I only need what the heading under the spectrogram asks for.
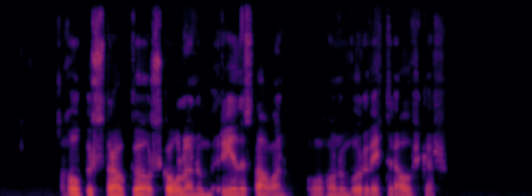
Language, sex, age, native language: Icelandic, male, 40-49, Icelandic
